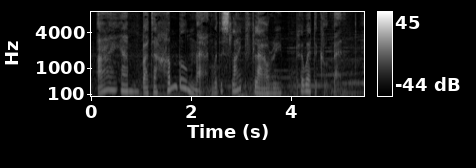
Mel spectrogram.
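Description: A soft, breathy older barfly with a pompous poetical bent. He speaks low and slowly in an audio drama, halting between flowery phrases, with music behind him. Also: exaggerated voice. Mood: genial, flowery. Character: short rotund older male tavern drinker, humble, poetical, chaos-loving.

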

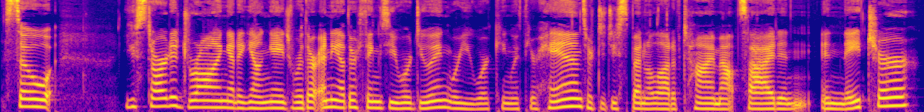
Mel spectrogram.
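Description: A woman's voice: lowish voice, normal speed, a little mellow, clean tone. Curious woman podcast host. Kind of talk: casual interview.

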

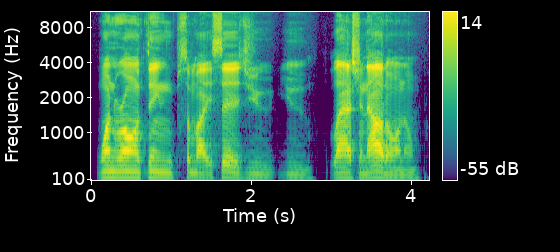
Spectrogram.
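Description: A young man co-hosting a podcast, talking in a reflective, halting way with many fillers and restarts. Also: fairly low pitch, steady tone, fairly bright tone, smooth. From Puerto Rican family background. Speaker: podcast co-host. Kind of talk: casual podcast chat.

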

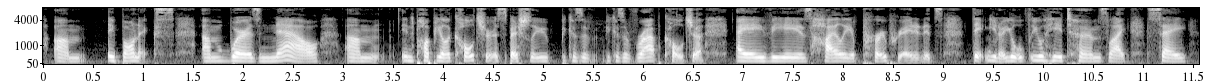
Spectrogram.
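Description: A woman's voice: on the low side, no room sound. A young woman with an Australian accent whose first language is not English, speaking in a discussion with many fillers and restarts. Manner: hesitant, full of fillers and restarts. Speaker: panel speaker.

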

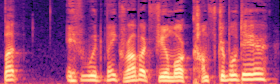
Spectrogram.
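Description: An actor playing a middle-aged, polite and hesitant wealthy father with a measured manner in a 1940s-style radio drama. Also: a little high, fairly even intonation, darkish tone, dry recording, clean studio sound, lightly acted. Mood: hesitant, insinuating.

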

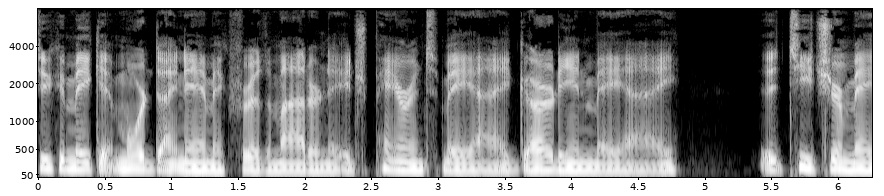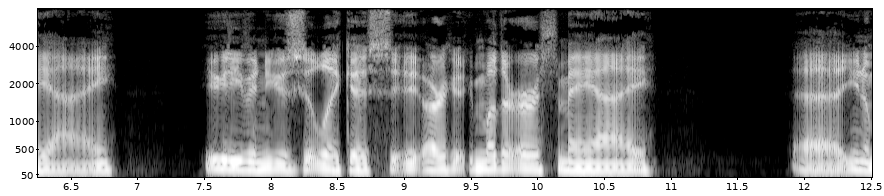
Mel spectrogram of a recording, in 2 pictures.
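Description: A man with a creaky voice hosting a podcast in a soothing, long-winded bedtime monologue that meanders and interrupts itself. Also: medium pitch, no echo, clean studio sound. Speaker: podcast host.

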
